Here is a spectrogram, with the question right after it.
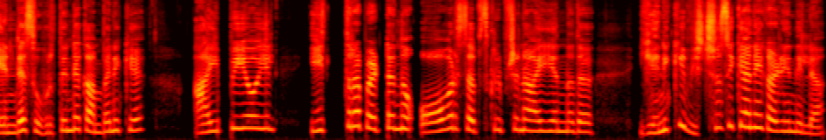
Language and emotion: Malayalam, surprised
